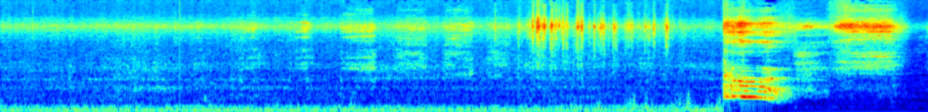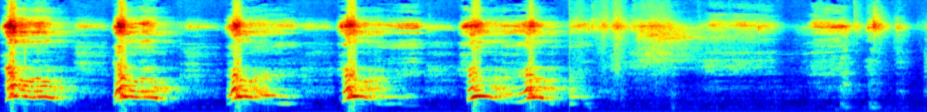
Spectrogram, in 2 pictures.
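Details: Male Treeing Walker Coonhound at the vet, excited and straining to sniff other dogs. A low rumbling background gives way after seven seconds to loud, harmonic, downward-falling bays repeated roughly once a second, then softer, trailing calls.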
